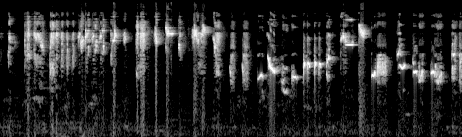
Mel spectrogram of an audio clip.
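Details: Orange-headed thrush song from Indonesia: fast, high chattering bursts that give way to lower, richer warbled and slurred whistles in the second half, delivered in quick, regular phrases.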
